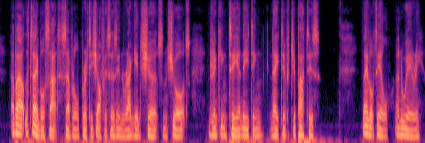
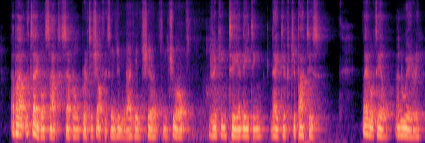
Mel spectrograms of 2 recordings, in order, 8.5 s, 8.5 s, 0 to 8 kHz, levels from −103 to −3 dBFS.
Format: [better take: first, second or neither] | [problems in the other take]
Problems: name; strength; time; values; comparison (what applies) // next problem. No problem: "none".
first | noise reduction (neural separator model SepFormer DNS4)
